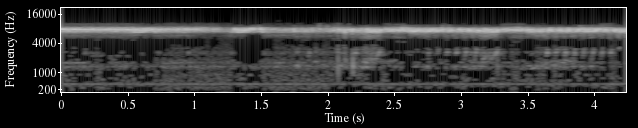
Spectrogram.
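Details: Cicadas sing in an unbroken, piercing, high buzz that dips briefly in loudness, over a layer of faint lower chattering pulses.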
